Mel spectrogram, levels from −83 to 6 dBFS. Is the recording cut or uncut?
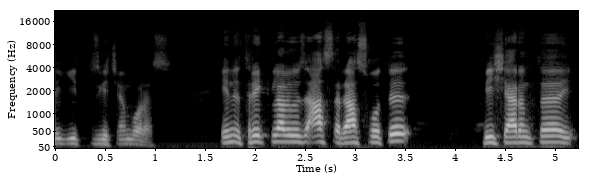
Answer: uncut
